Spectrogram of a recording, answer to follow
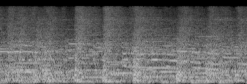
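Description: Live rockabilly band playing an instrumental stretch: electric guitar over a steady drum beat, with no singing.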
